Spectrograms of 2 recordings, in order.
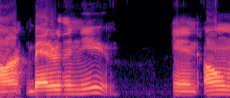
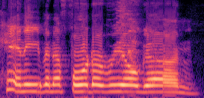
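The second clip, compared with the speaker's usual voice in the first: very high, shrill shouted yell; 9 semitones higher, 4 dB louder than usual. While another describes a wagon guard with a crossbow, a player yells out in character. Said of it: "I'm gonna yell out".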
